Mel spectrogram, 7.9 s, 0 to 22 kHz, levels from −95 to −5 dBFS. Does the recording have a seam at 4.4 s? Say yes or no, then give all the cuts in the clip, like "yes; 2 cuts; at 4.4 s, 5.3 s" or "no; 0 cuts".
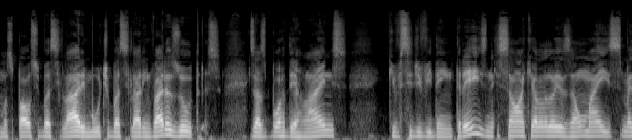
no; 2 cuts; at 3.1 s, 6.1 s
